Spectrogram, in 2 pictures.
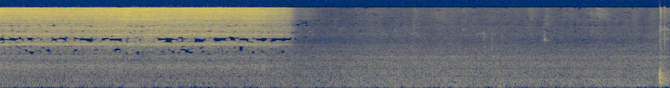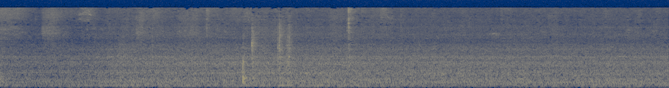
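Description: A lever espresso machine hissing loudly, the hiss cutting off abruptly about four seconds in, then a low steady rumble with a sharp metallic clink about eight seconds in and a softer click about three seconds later.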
